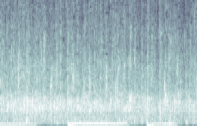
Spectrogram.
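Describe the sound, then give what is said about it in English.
A crowd cheering and applause sound effect: a large crowd cheers and applauds continuously, a dense, loud wash of clapping, with low droning tones and a couple of deep swooping whoops rising from the crowd. “Give me a giant cheer if Heather Miracle is your favorite twin between the two twins of Sugar Cookie Marketing.”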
